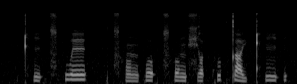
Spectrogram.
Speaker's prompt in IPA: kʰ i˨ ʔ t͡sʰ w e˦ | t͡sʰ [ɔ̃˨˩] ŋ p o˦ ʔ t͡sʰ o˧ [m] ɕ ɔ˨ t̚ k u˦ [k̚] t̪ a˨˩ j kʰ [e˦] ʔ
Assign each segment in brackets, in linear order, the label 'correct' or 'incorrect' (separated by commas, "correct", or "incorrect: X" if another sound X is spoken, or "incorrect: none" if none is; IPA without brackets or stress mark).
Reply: correct, incorrect: ŋ, correct, incorrect: i˦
